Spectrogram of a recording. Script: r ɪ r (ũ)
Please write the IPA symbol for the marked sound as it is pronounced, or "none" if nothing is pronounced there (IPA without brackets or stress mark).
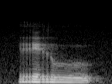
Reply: u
